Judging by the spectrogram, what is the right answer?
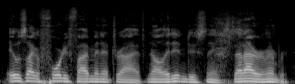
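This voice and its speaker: A man's voice: medium pitch, very fast, mellow, no echo, studio quality. A young man co-hosting a casual podcast, telling stories in a rambling, self-deprecating way. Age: young adult. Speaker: podcast co-host. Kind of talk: casual chat.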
